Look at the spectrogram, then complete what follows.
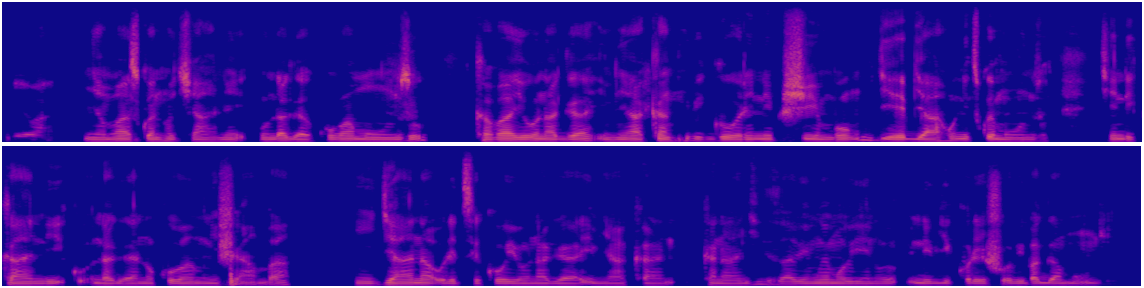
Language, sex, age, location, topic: Kinyarwanda, male, 18-24, Musanze, agriculture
